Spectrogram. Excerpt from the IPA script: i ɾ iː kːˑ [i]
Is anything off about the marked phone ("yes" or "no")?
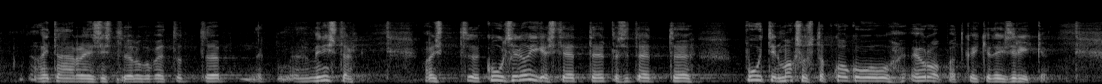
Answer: yes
